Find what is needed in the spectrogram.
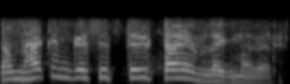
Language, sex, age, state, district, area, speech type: Kashmiri, male, 18-30, Jammu and Kashmir, Kupwara, urban, conversation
